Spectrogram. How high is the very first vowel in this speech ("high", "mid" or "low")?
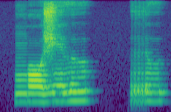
mid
